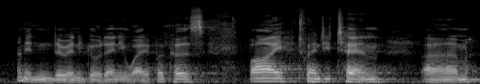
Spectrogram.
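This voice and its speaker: This man's pitch moves in an ordinary way. His delivery keeps a moderate pace. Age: 60s. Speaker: retired GP and melanoma patient. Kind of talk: patient testimony talk.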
